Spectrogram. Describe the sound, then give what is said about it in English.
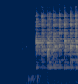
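The shop door chime at the Trail Runner Nation store rings as the door opens. A faint low rustle comes first, then a bright, tinkling chime starts abruptly and pulses several times while it keeps ringing. “It is the sound you hear when you open up the door at Trail Runner Nation store.”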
